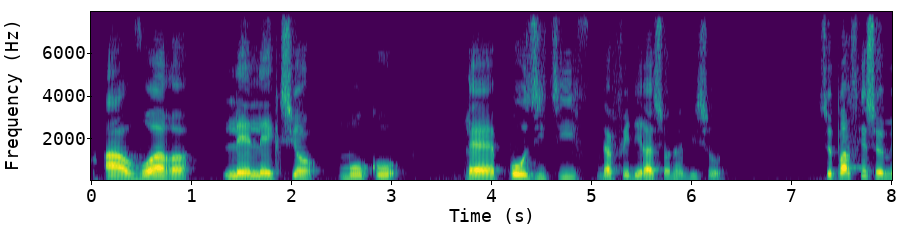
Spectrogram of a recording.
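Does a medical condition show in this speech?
No.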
